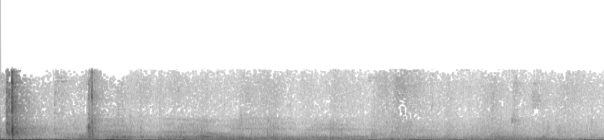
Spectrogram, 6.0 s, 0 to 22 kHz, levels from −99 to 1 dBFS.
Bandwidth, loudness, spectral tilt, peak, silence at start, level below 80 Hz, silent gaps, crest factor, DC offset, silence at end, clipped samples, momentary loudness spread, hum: 11.5 kHz; -42 LUFS; -3 dB/octave; -8 dBFS; 0 s; -40 dBFS; none; 28 dB; under 0.1%; 0 s; under 0.1%; 10 LU; none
